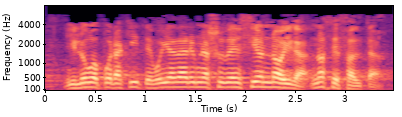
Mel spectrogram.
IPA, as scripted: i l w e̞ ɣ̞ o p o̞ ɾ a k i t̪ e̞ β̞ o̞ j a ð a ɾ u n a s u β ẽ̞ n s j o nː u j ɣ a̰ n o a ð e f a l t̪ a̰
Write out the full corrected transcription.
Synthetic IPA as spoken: i l w e̞ ɣ̞ o p o̞ ɾ a k i t̪ e̞ β̞ o̞ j a ð a ɾ u n a s u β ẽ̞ n θ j o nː o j ɣ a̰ n o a θ e f a l t̪ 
